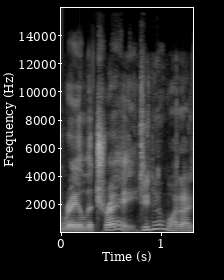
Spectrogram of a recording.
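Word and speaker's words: Rhea Litré: did I say but you said rehea oh did I say it wrong right I'm saying Ray L tray do you know what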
